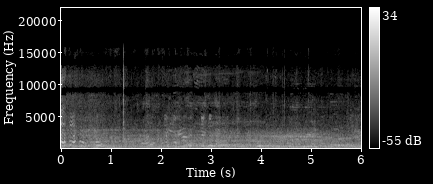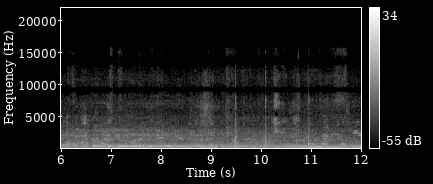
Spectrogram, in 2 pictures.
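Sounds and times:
people laughing: 0:00.0 - 0:01.1
chatter of several people: 0:00.0 - 0:12.0.

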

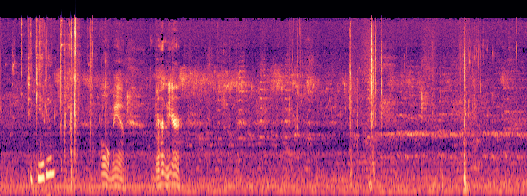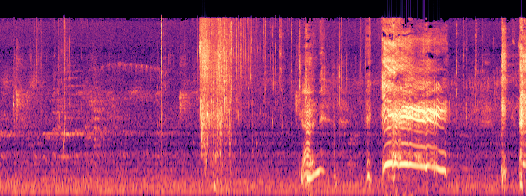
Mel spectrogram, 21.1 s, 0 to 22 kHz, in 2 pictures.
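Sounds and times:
steady low hum: 0:00.0 - 0:21.0
water sloshing and splashing: 0:08.7 - 0:12.3, 0:14.3 - 0:17.9
loud splash: 0:14.5 - 0:15.7.

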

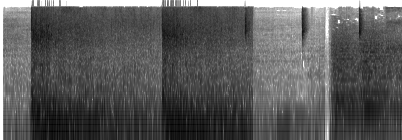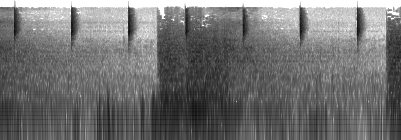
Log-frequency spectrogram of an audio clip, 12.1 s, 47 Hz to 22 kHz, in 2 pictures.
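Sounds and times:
deep cinematic boom hits: 0:00.5 - 0:03.8.

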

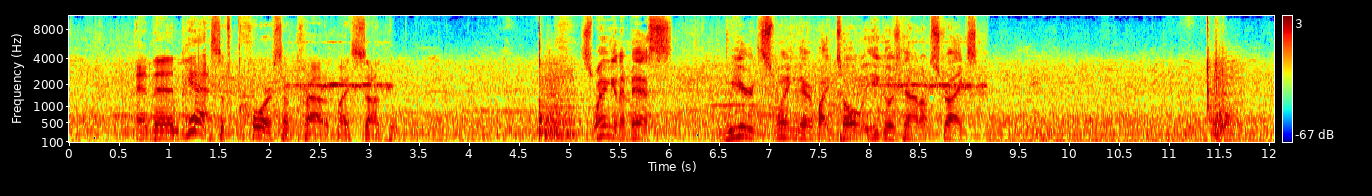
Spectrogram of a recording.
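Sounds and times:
murmur of a crowd: 0:00.0 - 0:12.0.

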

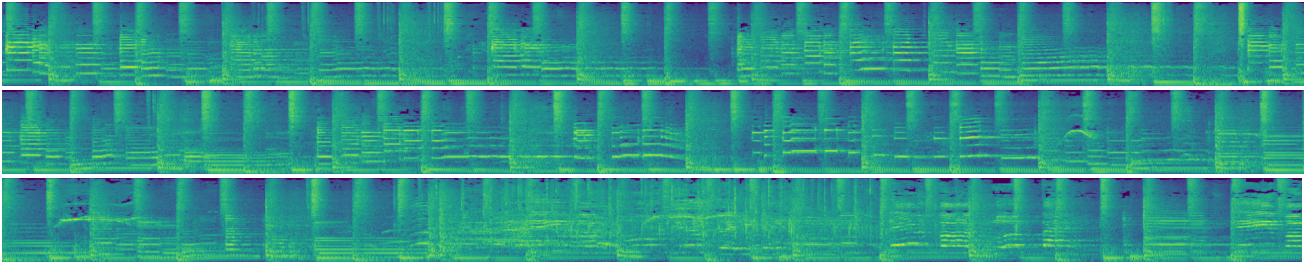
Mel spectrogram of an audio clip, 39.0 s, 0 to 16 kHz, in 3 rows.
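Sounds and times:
drum kit steady beat: 0:00.0 - 0:39.0
electric bass: 0:00.0 - 0:39.0
electric guitar bending notes: 0:00.0 - 0:39.0.

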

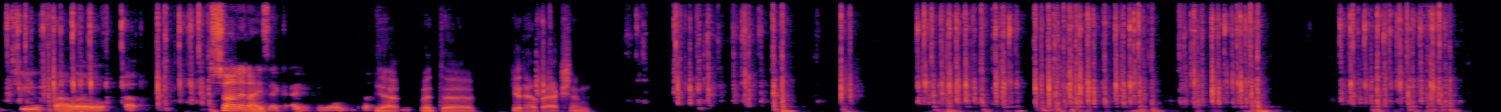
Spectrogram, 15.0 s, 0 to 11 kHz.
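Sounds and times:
fast keyboard typing: 0:00.0 - 0:02.4, 0:05.4 - 0:05.6, 0:06.4 - 0:08.6, 0:09.2 - 0:12.7, 0:13.4 - 0:14.6.

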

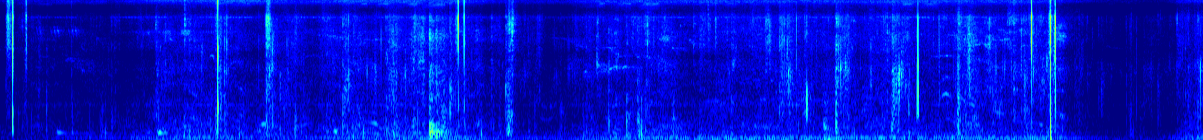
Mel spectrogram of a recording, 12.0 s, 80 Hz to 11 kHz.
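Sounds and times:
footsteps tapping on a path: 0:00.0 - 0:12.0.

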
